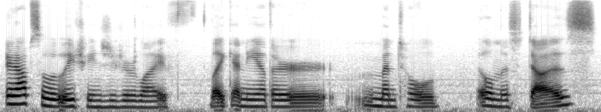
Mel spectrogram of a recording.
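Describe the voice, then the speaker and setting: A woman hosting a casual podcast interview, her voice sitting low with a gravelly edge. She speaks earnestly and supportively, stringing thoughts into long, winding sentences. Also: unhurried, darkish tone. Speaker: podcast host.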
